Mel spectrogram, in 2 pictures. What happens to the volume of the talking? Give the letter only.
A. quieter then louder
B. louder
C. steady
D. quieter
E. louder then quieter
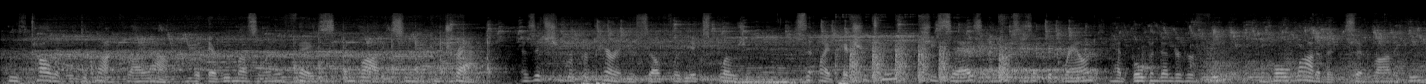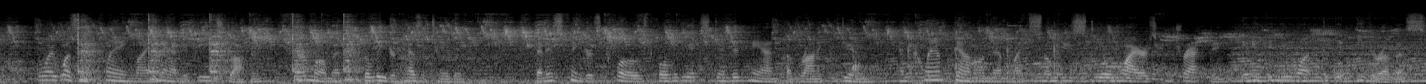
C.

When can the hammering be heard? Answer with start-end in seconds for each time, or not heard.
2.9-5.0, 8.3-10.2, 15.0-17.9, 22.8-25.1.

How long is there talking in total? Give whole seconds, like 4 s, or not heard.
28 s.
